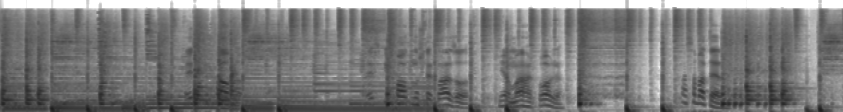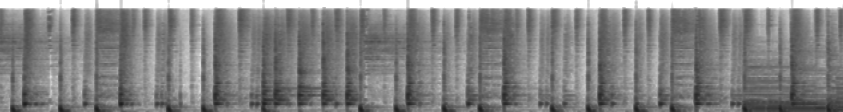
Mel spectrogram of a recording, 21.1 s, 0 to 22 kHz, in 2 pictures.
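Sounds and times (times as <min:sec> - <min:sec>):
sustained bass and chord: 0:00.0 - 0:05.7, 0:19.9 - 0:21.0
pop-rock drum pattern: 0:00.0 - 0:21.0.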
